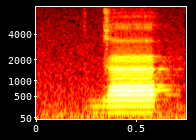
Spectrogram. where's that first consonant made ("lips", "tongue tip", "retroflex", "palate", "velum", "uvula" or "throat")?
velum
